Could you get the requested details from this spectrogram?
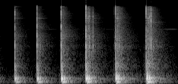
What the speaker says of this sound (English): And then I'm just going to take my hammer again and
